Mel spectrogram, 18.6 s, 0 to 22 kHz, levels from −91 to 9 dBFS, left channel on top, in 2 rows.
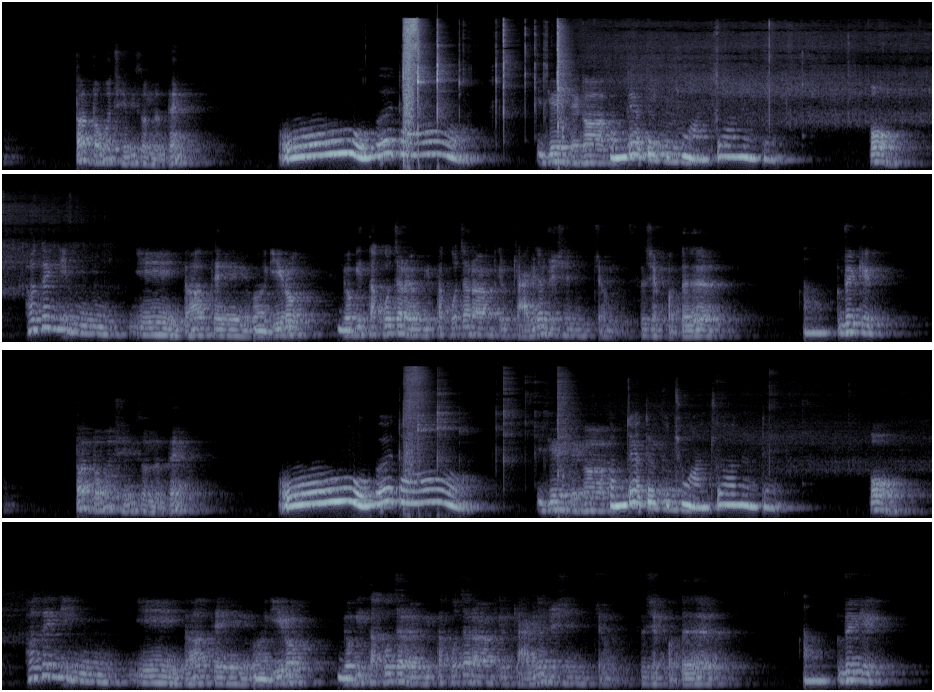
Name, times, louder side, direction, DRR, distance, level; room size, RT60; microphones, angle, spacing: voice 1, 0.7-1.8 5.3-6.9 8.7-8.9 9.5-12.3 12.7-16.5 17.6-18.0, left 2 dB, 40° left, 3 dB, 1.5 m, -37 dB
voice 2, 2.8-4.8 6.1-7.8 11.8-12.0 12.7-12.9 17.3-17.7, right 1 dB, 20° right, 8 dB, 0.4 m, -30 dB
sound 1, 3.6-3.7 4.0-4.6 4.9-10.1, left 16 dB, 65° left, 0.3 m, -37 dB
13.5 x 6.0 x 3.8 m, 0.71 s
head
